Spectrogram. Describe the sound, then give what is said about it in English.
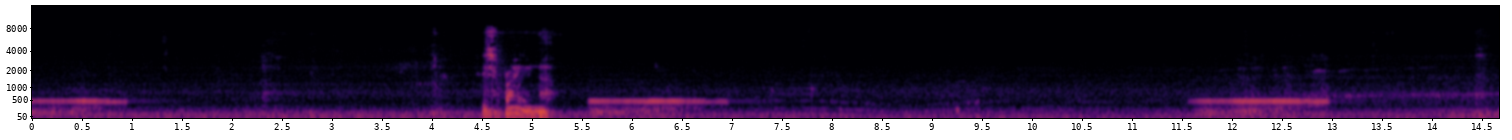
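A phone rings in steady repeated bursts, each a sustained electronic tone separated by long pauses, going unanswered while a person speaks quietly in between. “Uh, since I said she's not going to answer the phone, she's not going to answer the phone.”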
